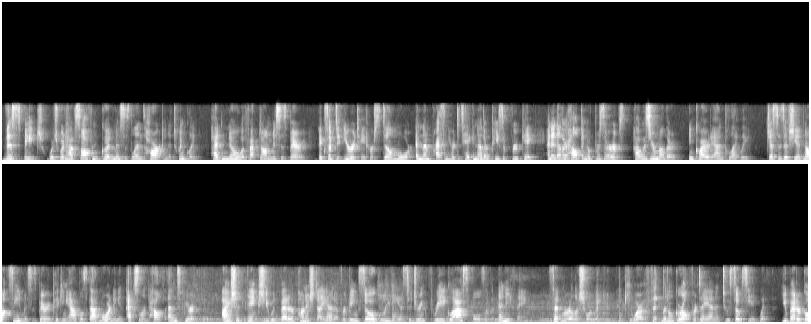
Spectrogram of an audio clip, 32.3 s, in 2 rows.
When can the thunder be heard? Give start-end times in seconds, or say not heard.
not heard.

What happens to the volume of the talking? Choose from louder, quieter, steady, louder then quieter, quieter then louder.
steady.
